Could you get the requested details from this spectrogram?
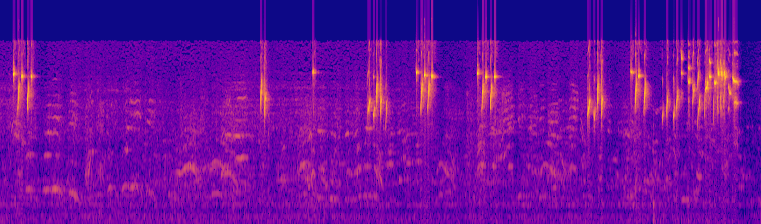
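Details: Moroccan goldfinch song: bright, high, tinkling twitters in short liquid bursts, separated by brief pauses. The phrases grow denser and more rapid toward the end, over a soft low background murmur.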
